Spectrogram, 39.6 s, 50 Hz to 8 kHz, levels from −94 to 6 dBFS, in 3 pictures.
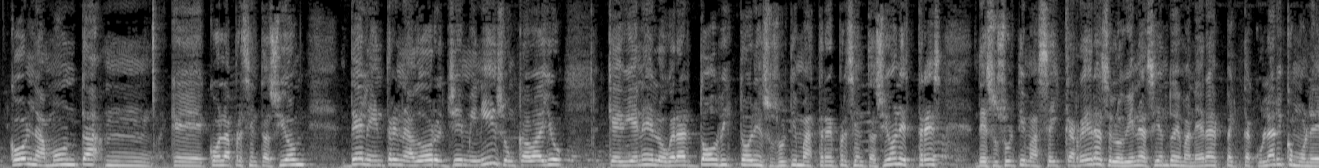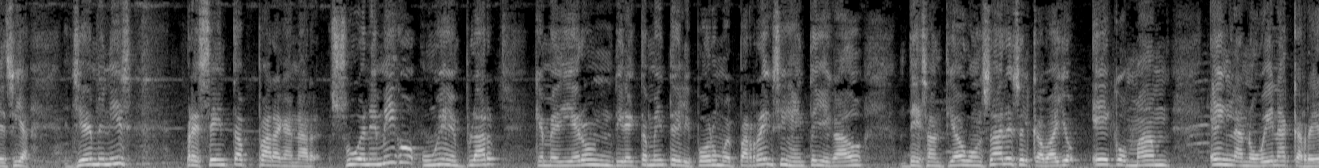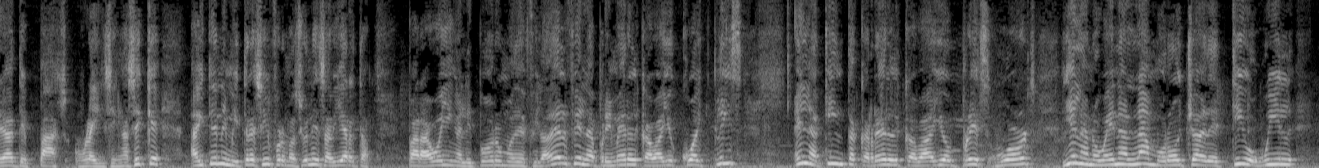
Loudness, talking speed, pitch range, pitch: -22 LUFS, 170 wpm, 190-240 Hz, 215 Hz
